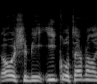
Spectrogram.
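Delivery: high, airy mock of a naive idealist. Mocking utopia believers in a high sneering voice. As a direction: sneer it out in a sing-song pitch up high. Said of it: "It's like".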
